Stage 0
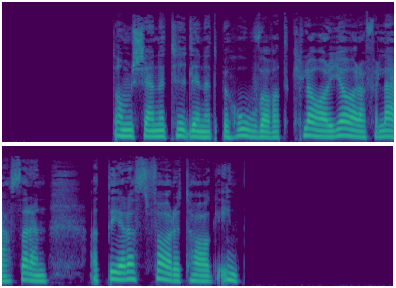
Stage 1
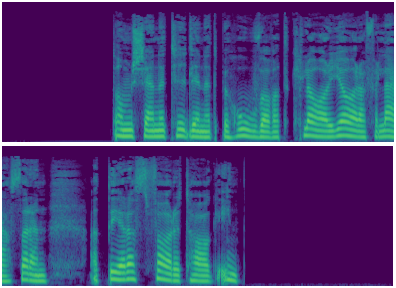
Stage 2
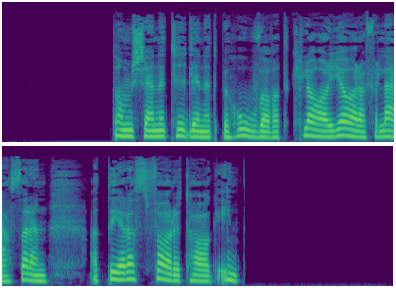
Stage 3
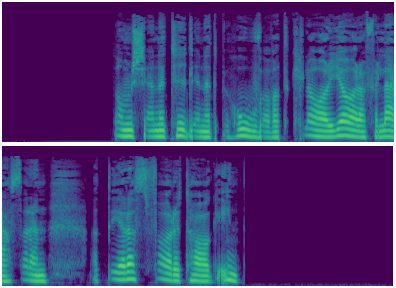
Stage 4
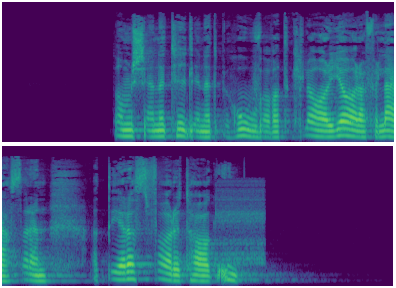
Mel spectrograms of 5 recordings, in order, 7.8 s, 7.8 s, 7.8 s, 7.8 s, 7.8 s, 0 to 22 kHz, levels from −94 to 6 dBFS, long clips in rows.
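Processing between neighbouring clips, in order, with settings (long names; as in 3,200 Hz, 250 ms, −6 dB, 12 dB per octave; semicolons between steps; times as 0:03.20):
automatic gain control gain up to 11.5 dB
parametric band 1,800 Hz +2.5 dB; level +4 dB
volume swells 146 ms; level −4 dB
convolution reverb RT60 0.95 s, pre-delay 7 ms, DRR 15.5 dB; healed spectral selection 0:06.11–0:06.52, 630–8,500 Hz before; high-pass filter 280 Hz 12 dB per octave; level +3 dB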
